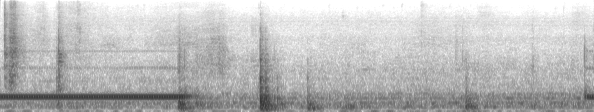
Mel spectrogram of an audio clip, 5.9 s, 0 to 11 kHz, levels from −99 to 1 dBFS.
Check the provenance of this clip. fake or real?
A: real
